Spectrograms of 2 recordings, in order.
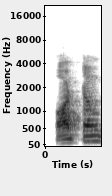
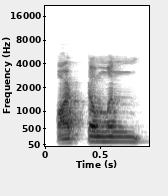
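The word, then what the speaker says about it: autumn: इसके अंदर नेक्स्ट है एन साइलेंट ऑटम ऑटम के अंदर लास्ट में एन लिखा हुआ है तो इसको ऑटोमन ऑटोमन नम इस तरीके से नहीं बोलेंगे ऑटम बोलेंगे और एन स्पेलिंग के अंदर है बट बोला नहीं जाता है इसका मतलब होता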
